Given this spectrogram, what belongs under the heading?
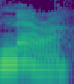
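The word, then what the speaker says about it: Nawra: N A W R A is Nara.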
